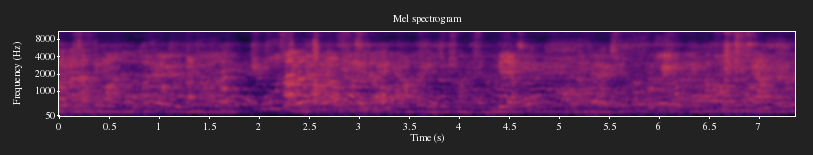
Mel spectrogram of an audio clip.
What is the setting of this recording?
crowded indoor space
